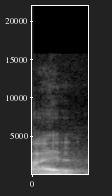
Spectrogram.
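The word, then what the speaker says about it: aisle: Island, isle, I-S-L-E, but we are reading as a isle. Then again A-I-S-L-E, that also S is silent there, so we are reading as a isle.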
